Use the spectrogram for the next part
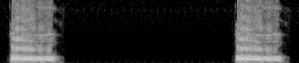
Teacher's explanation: the body of the tongue is positioned at the back of the mouth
